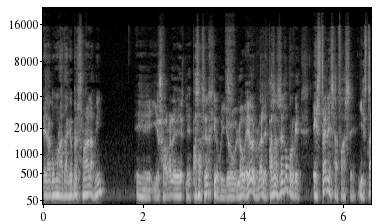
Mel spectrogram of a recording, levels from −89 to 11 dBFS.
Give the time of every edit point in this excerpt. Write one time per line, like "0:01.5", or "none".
none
